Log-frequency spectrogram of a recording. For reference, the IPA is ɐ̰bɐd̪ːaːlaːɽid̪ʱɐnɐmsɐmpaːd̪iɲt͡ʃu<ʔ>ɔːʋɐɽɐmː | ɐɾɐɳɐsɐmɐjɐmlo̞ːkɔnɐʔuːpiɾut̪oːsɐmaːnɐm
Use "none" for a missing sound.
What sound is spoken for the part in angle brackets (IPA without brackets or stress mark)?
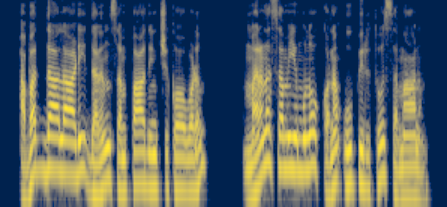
k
